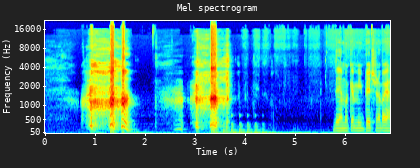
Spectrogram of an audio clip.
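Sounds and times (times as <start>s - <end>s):
faint breath: 0.0s - 0.7s
harsh throaty coughing with sharp hacks: 0.7s - 1.9s, 2.6s - 3.8s
speech: 5.8s - 6.9s.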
